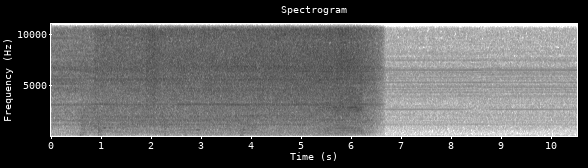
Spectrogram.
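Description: Haas CNC mill machining a billet aluminum engine-block girdle: a steady hissing machine noise that cuts off abruptly about six and a half seconds in, leaving only a faint low hum.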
